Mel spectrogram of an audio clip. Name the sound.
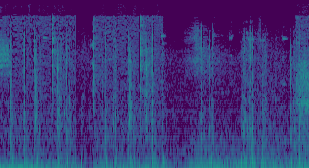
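horse hooves walking in The Elder Scrolls Online video game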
